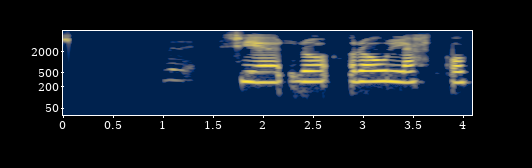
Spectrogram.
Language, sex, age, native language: Icelandic, female, 8, Icelandic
